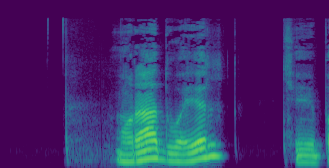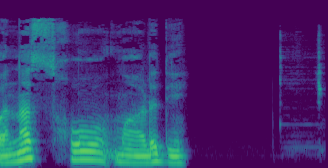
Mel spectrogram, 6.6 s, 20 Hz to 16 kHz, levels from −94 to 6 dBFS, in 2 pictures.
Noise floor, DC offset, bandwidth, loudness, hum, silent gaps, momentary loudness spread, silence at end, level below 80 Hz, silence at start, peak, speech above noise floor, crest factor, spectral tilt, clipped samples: under -90 dBFS; under 0.1%; 11.5 kHz; -22 LUFS; none; none; 13 LU; 0.05 s; -62 dBFS; 1.15 s; -4 dBFS; over 69 dB; 20 dB; -6.5 dB/octave; under 0.1%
